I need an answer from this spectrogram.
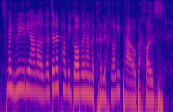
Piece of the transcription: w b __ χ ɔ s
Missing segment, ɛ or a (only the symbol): a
